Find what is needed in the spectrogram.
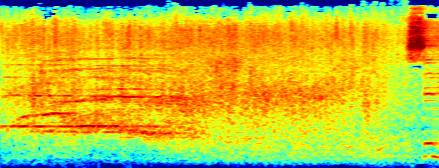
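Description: Audience applauding steadily, with one voice giving a long held cheer over the clapping in the first second and a half.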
